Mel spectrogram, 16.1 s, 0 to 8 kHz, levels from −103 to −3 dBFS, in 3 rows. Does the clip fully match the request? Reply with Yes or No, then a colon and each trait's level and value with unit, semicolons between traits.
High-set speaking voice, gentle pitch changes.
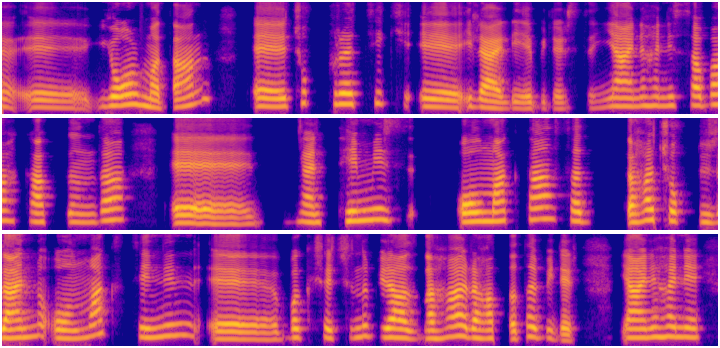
No: high, 235 Hz; average, 4.1 semitones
